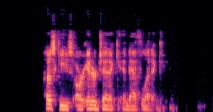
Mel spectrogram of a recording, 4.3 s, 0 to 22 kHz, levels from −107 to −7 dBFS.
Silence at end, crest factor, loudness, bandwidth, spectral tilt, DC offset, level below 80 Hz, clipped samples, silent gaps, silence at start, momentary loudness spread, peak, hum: 0.8 s; 22 dB; -25 LUFS; 7.4 kHz; -4 dB/octave; under 0.1%; -60 dBFS; under 0.1%; none; 0.9 s; 10 LU; -8 dBFS; none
